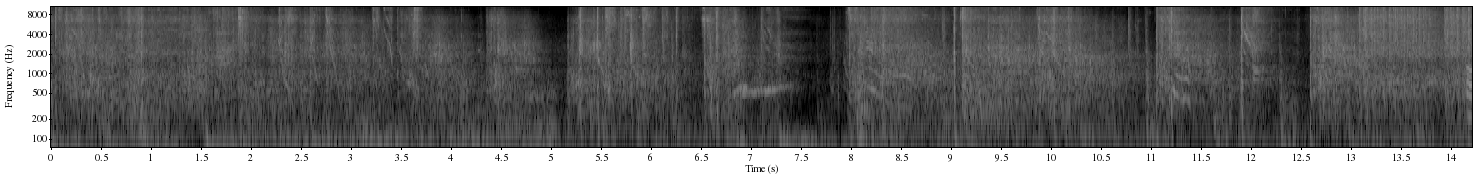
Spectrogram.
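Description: Rapid gunfire in the video game Control crackles in dense bursts, loud and close, with brief pauses between volleys and no talk over it.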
